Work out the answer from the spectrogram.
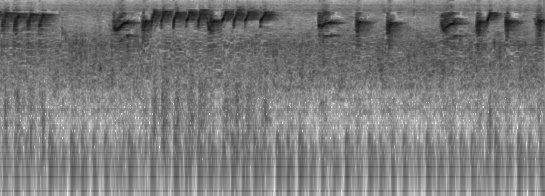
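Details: Scarlet minivet song for coaxing newly kept, quiet or molting birds to sing: a quick high trill, then spaced single sharp upswept whistles, over a low rhythmic background thump.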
